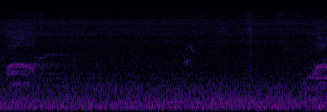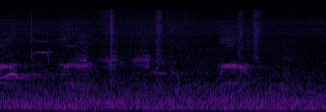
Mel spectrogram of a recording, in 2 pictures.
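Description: Distant birds calling outdoors: short calls repeated several times, most of them between about three and six seconds in, with a few faint clicks.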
